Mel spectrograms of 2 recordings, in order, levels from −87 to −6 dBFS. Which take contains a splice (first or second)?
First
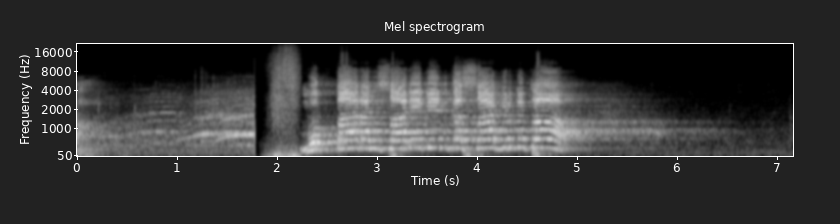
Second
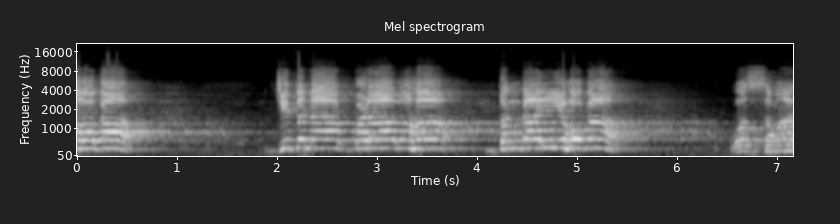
first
